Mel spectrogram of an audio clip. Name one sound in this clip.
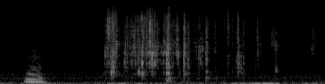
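A foil wrapper crinkles and rustles in hands.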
